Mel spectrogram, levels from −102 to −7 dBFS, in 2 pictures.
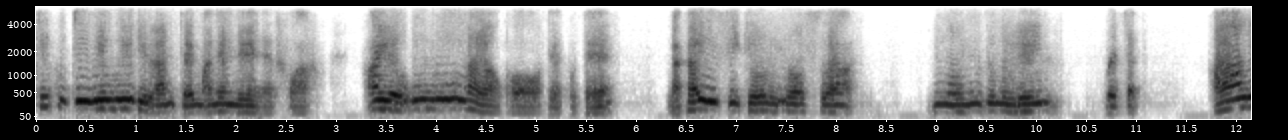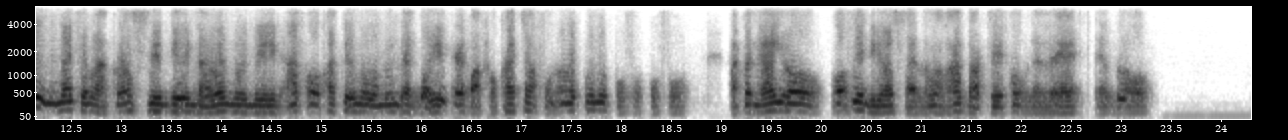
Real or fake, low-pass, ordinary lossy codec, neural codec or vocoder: fake; 5.4 kHz; Opus, 16 kbps; codec, 16 kHz, 0.5 kbps, FreqCodec, smaller model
